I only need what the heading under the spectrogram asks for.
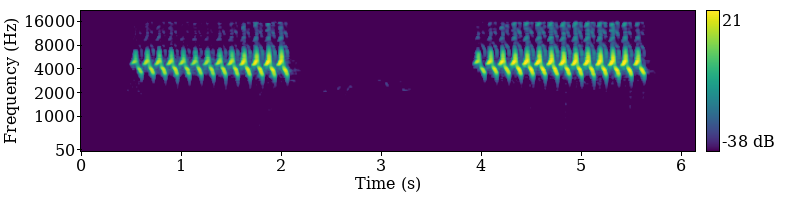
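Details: Dark-eyed Junco (Junco hyemalis) gives two bursts of a ringing, metallic trill on one steady high pitch, likened to a car alarm, each about a second and a half of rapid notes.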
